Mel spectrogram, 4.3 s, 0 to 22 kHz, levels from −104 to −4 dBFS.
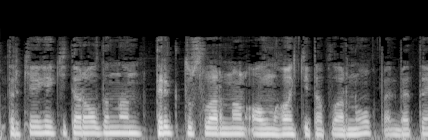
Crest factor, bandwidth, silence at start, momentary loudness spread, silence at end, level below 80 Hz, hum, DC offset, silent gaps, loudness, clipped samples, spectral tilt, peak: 16 dB; 8.4 kHz; 0 s; 5 LU; 0 s; -46 dBFS; none; under 0.1%; none; -23 LUFS; under 0.1%; -8.5 dB/octave; -6 dBFS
